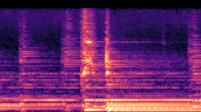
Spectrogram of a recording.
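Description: Background music of strummed acoustic guitar chords, with a new, louder chord struck a little under a second in.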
